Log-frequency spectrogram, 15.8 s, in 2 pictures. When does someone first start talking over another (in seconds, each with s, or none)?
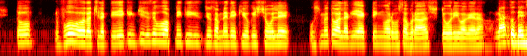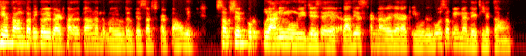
none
